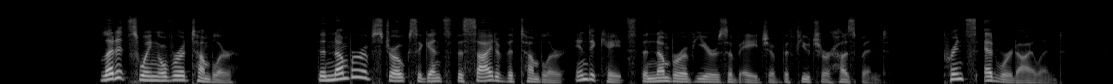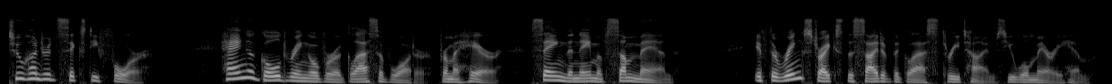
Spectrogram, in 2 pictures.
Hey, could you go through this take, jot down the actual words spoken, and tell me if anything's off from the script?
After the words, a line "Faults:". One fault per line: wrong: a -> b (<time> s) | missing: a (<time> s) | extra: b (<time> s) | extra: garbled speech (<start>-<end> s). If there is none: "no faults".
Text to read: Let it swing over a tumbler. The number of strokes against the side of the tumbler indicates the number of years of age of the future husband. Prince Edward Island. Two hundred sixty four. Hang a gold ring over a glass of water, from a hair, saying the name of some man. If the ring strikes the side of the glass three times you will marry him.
Let it swing over a tumbler. The number of strokes against the side of the tumbler indicates the number of years of age of the future husband. Prince Edward Island. Two hundred sixty four. Hang a gold ring over a glass of water, from a hair, saying the name of some man. If the ring strikes the side of the glass three times you will marry him.
Faults:
no faults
